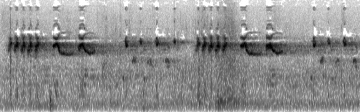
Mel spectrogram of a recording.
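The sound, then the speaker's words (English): An American Dipper, a small gray bird also known as ouzel, sings a loud, high, bubbling song of rapid repeated notes and trills, delivered in two similar phrases with brief pauses, over a faint steady rushing background. “Our guest today is Hugh Kingery, an old friend, and our conversation is focused on a small gray bird, the American Dipper, also known as ouzel.”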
